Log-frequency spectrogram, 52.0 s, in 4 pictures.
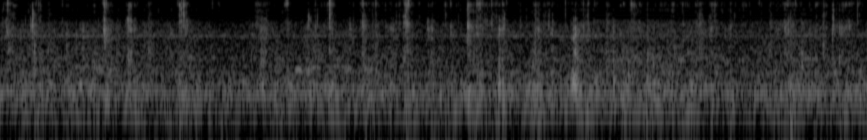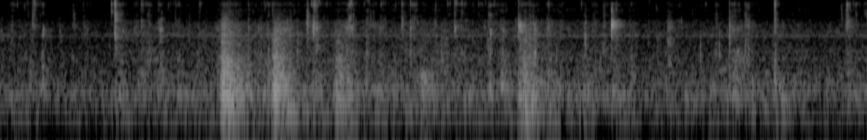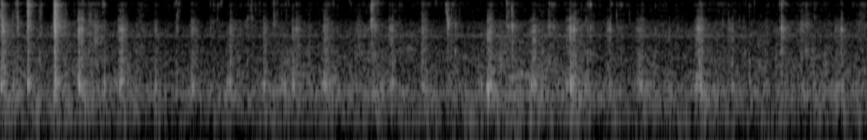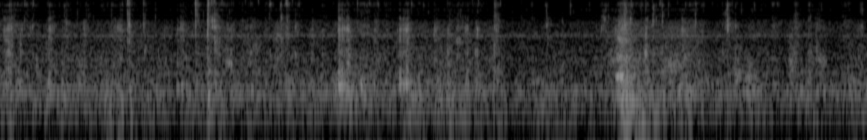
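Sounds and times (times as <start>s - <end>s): close-up chewing and crunching: 0.0s - 52.0s.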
